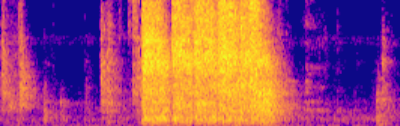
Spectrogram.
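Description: Pneumatic impact wrench hammering in one short burst of under a second, near the middle, loosening a fastener in the rear wheel well during a teardown.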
